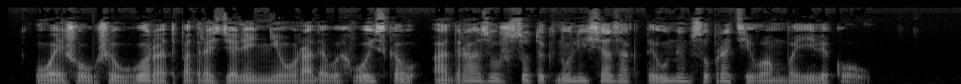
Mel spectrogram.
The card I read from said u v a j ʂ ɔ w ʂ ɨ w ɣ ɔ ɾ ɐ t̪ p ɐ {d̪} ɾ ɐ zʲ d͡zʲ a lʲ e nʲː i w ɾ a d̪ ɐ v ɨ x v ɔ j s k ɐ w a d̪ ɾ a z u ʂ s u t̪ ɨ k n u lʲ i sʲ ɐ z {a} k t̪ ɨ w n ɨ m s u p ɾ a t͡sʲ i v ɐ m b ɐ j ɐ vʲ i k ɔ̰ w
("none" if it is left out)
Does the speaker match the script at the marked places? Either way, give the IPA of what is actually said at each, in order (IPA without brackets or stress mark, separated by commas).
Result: d̪, a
